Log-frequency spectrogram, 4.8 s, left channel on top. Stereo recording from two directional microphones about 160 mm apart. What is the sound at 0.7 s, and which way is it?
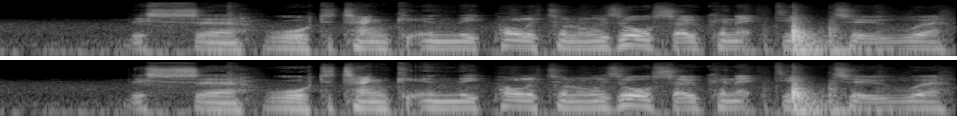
Speech, 30° right (ahead or behind).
